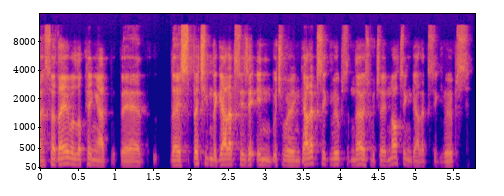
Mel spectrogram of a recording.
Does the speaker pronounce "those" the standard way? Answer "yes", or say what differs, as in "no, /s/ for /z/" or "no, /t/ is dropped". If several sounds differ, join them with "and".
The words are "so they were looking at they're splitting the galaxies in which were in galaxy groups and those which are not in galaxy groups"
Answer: yes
